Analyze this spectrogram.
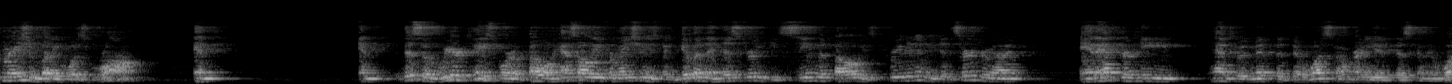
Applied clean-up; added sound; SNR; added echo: none; none; none; reverberation time 0.7 s.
